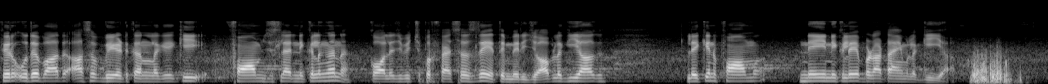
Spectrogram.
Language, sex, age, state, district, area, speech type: Dogri, male, 45-60, Jammu and Kashmir, Kathua, rural, spontaneous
